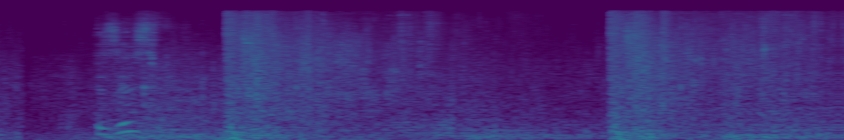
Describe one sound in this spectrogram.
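Gunshots blast loudly.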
